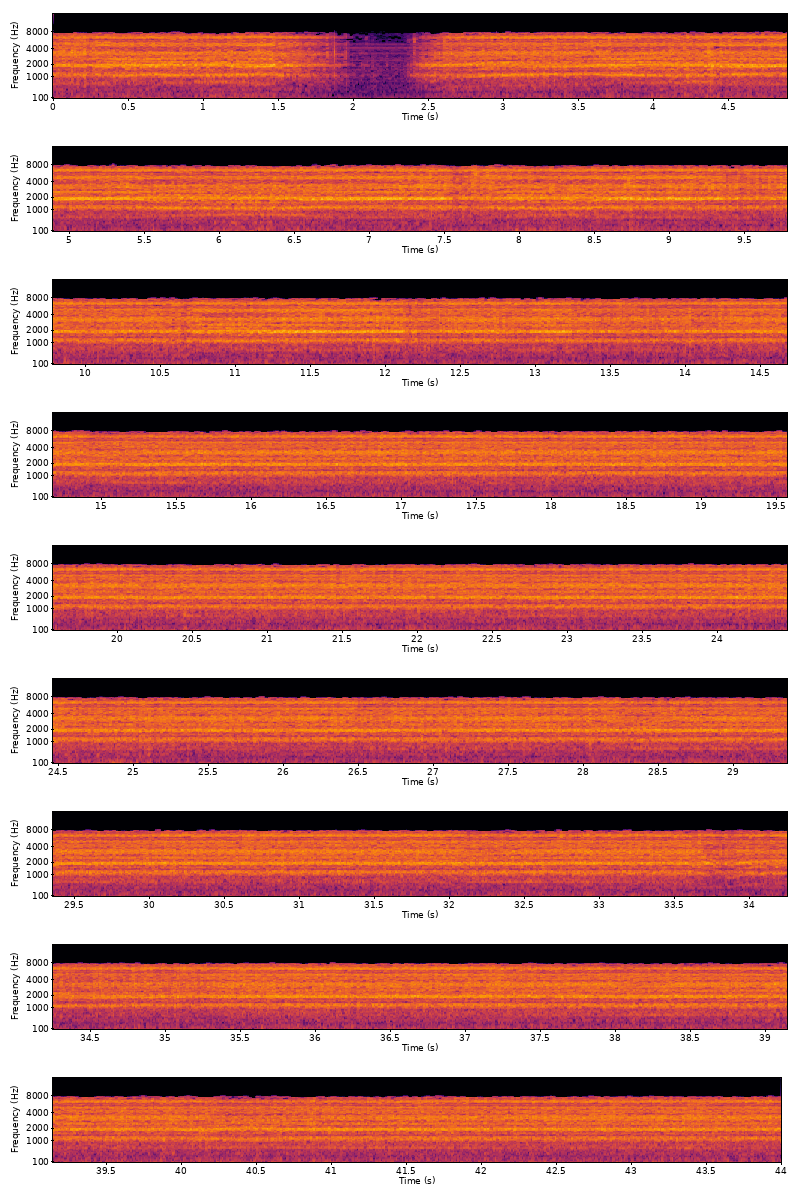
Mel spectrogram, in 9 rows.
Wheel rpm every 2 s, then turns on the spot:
130, 100, 160, 160, 160, 160, 160, 160, 160, 160, 160, 160, 160, 160, 160, 160, 150, 150, 160, 160, 160, 160.
none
